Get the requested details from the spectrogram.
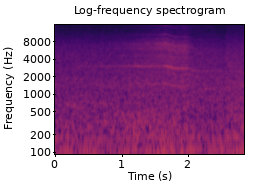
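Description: A jet roars overhead and passes quickly.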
